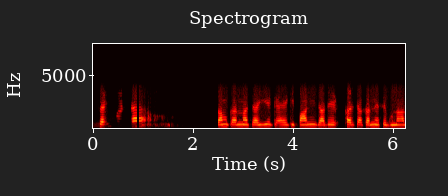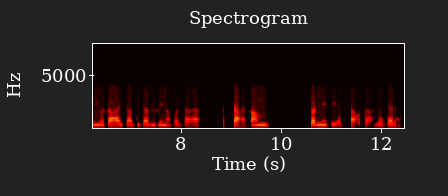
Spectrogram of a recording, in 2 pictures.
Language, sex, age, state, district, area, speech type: Urdu, female, 60+, Bihar, Khagaria, rural, conversation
